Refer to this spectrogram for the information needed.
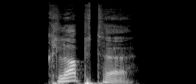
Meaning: inflection of kloppen: 1. first/third-person singular preterite 2. first/third-person singular subjunctive II
- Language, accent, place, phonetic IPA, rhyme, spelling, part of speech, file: German, Germany, Berlin, [ˈklɔptə], -ɔptə, kloppte, verb, De-kloppte.ogg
